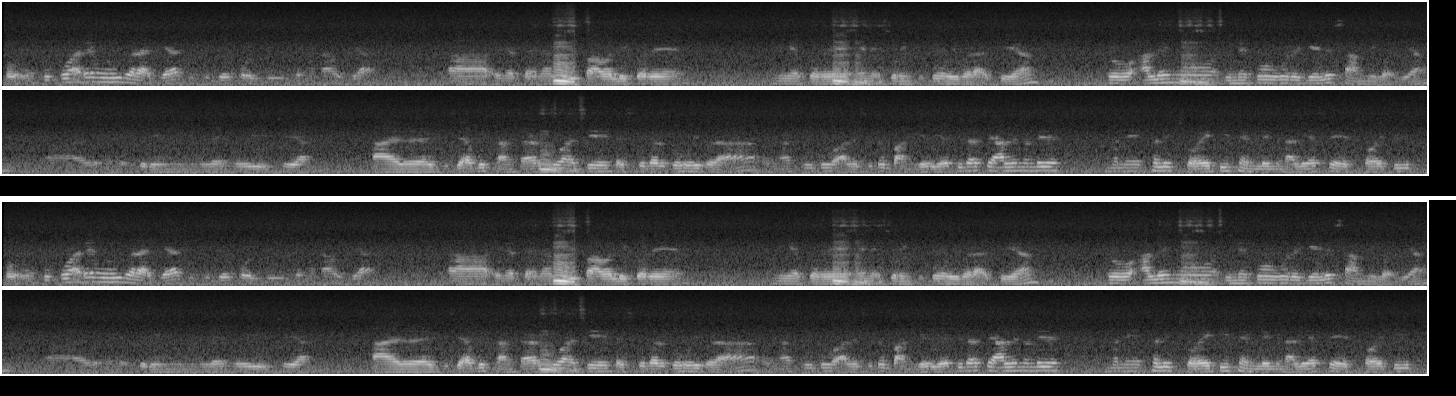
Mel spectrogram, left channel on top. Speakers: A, on the right (about 65°); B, in the centre.
A: ᱩᱱᱠᱩ ᱠᱚᱣᱟᱜ ᱨᱮ ᱦᱩᱭ ᱵᱟᱲᱟᱜ ᱜᱮᱭᱟ ᱡᱮᱥᱮ ᱠᱤ ᱦᱳᱞᱤ ᱠᱤ ᱠᱚ ᱢᱟᱱᱟᱣ ᱜᱮᱭᱟ ᱾ ᱟᱨ ᱤᱱᱟᱹ ᱛᱟᱭᱱᱚᱢ
B: ᱦᱩᱸ
A: ᱫᱤᱯᱟᱵᱟᱞᱤ ᱠᱚᱨᱮ ᱾ ᱱᱤᱭᱟᱹ ᱠᱚᱨᱮ
B: ᱦᱩᱸ ᱦᱩᱸ
A: ᱮᱱᱮᱡ ᱥᱮᱨᱮᱧ ᱠᱚᱠᱚ ᱦᱩᱭ ᱵᱟᱲᱟ ᱚᱪᱚᱭᱟ ᱾ ᱛᱚ ᱟᱞᱮ ᱦᱚᱸ
B: ᱦᱩᱸ
A: ᱤᱱᱟᱹ ᱠᱚ ᱨᱮᱜᱮ ᱞᱮ ᱥᱟᱢᱤᱞᱚᱜ ᱜᱮᱭᱟ ᱾ ᱟᱨ ᱮᱱᱮᱡ ᱥᱮᱨᱮᱧ ᱞᱮ ᱦᱩᱭ ᱚᱪᱚᱭᱟ᱾ ᱟᱨ ᱵᱤᱥᱤ ᱟᱵᱚ ᱥᱟᱱᱛᱟᱲ
B: ᱦᱩᱸ
A: ᱠᱚᱣᱟᱜ
B: ᱦᱩᱸ
A: ᱡᱮ ᱯᱷᱮᱥᱴᱤᱵᱮᱞ ᱠᱚ ᱦᱩᱭ ᱵᱟᱲᱟᱜᱼᱟ ᱚᱱᱟ ᱠᱩ ᱫᱚ ᱟᱞᱮ ᱥᱮᱫ ᱫᱚ ᱵᱟᱝᱜᱮ ᱦᱩᱭᱩᱜᱼᱟ ᱪᱮᱫᱟᱜ ᱥᱮ ᱟᱞᱮ ᱱᱚᱰᱮ ᱢᱟᱱᱮ ᱠᱷᱟᱹᱞᱤ ᱪᱷᱚᱭ ᱴᱤ ᱯᱷᱮᱢᱮᱞᱤ ᱢᱮᱱᱟᱜ ᱞᱮᱭᱟ ᱥᱮ ᱪᱷᱚᱭ ᱴᱤ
